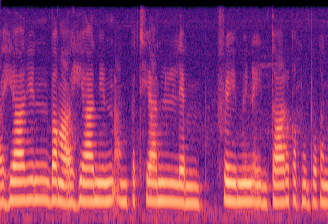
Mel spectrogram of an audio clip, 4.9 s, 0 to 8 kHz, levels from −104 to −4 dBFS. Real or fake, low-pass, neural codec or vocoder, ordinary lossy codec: real; 7.2 kHz; none; none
